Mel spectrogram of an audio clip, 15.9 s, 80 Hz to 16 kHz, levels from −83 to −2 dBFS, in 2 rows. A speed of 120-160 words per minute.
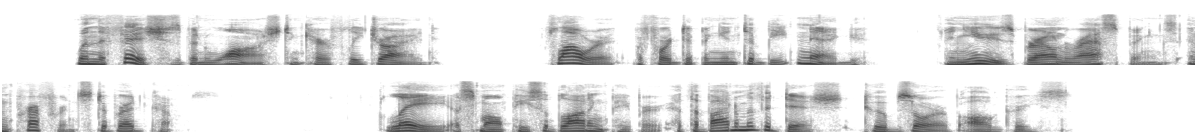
Yes: average, 155 wpm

